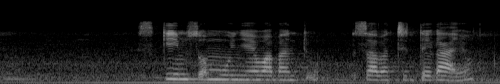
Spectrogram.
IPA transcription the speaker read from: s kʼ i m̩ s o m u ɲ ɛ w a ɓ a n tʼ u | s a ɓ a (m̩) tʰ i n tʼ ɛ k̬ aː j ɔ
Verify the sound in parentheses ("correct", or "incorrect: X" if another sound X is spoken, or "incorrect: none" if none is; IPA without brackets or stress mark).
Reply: incorrect: none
